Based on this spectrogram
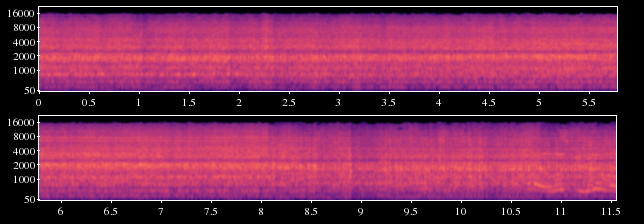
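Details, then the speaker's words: Homemade bandsaw built from a scrapped portable lumber-mill saw, new thick-walled bearing, running on a small battery: steady, smooth whir of even pitch, no knocking or grinding; normal running. "of course this runs on a much higher voltage than that little battery so it'll have a lot more power but even on that man that thing runs great man that is sounding way better than I've ever heard of"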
